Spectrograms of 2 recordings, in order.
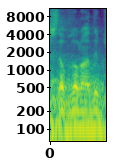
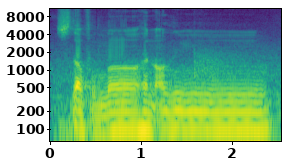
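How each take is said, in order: First: The phrase is rushed out quickly and flatly. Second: The phrase is said slowly, like a heartfelt plea. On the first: It is recited without real feeling. The speaker calls it wrong. "Itu pun ya bacanya cepet aja" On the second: It is a sincere plea for forgiveness. The speaker calls it right. "gimana sih mohon ampun?"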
